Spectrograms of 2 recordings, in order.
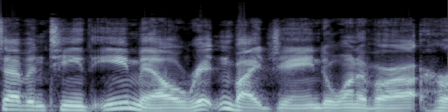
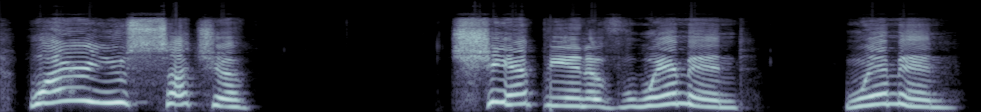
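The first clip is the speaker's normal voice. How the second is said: very high-pitched mock interviewer voice; Jen; slower than usual. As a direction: put on a high voice, mocking her question. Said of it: "here's Jen. She's like".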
